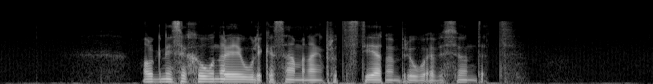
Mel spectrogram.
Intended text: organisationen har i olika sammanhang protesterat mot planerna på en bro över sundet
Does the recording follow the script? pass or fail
fail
